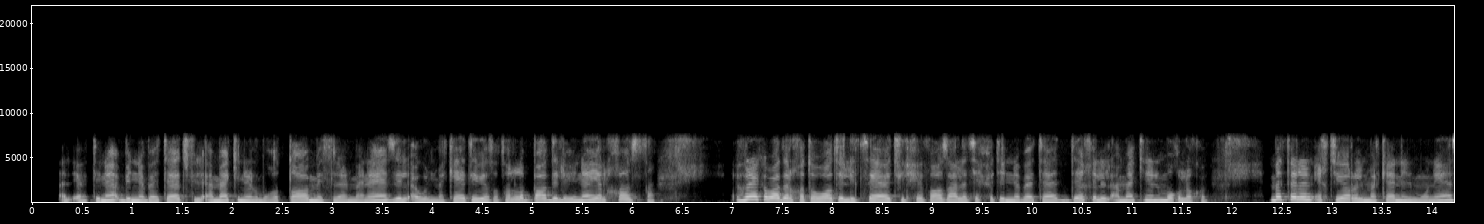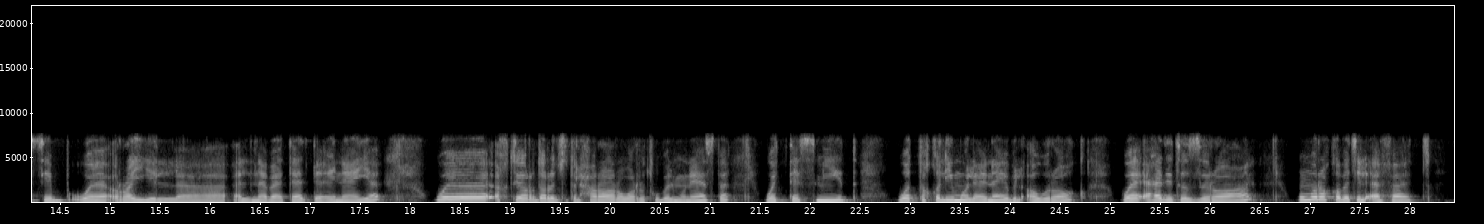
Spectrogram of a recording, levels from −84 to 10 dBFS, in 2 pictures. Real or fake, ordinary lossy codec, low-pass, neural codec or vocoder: real; Opus, 16 kbps; 7.2 kHz; none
